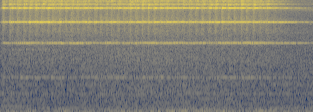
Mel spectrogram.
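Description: Altar bells shaken in a continuous jingling ring, sounded at the elevation of the chalice; the ringing fades away near the end.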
